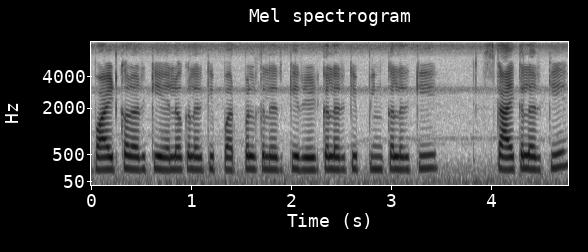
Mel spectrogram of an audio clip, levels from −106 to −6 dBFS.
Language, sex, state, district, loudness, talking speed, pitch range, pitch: Hindi, female, Odisha, Malkangiri, -19 LUFS, 240 wpm, 225-235 Hz, 230 Hz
